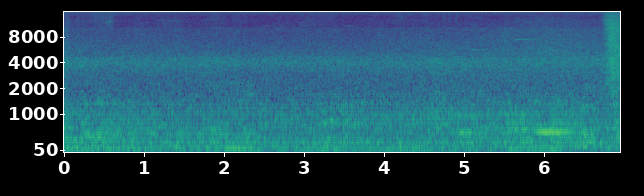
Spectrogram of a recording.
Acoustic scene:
cafe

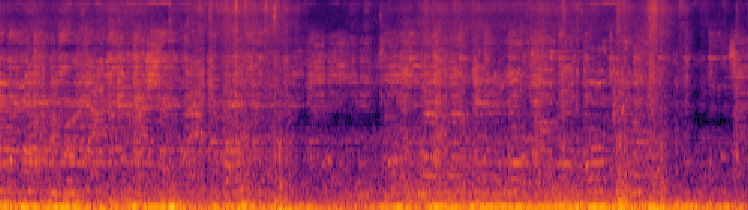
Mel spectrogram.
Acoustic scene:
car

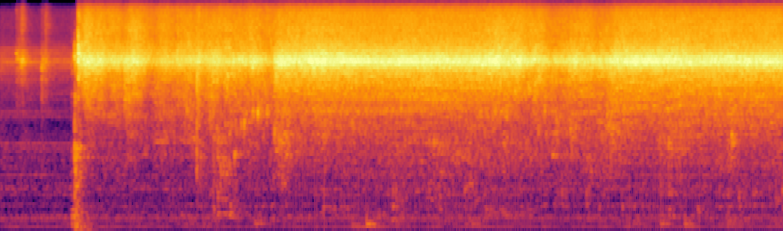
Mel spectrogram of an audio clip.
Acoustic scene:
restroom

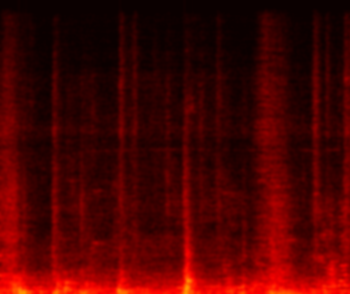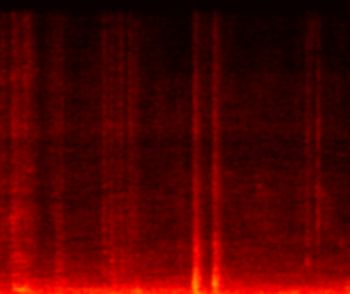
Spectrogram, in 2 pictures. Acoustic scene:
cafe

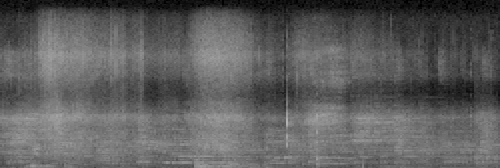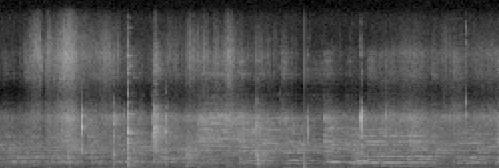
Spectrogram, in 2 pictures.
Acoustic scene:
restaurant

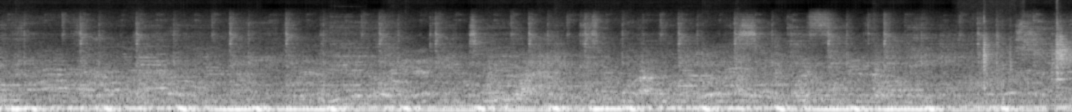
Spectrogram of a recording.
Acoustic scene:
cafe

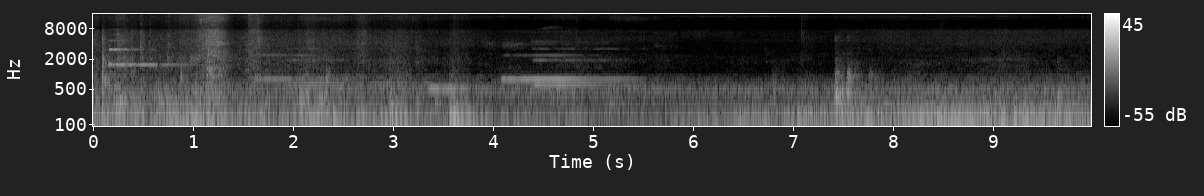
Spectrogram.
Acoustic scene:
elevator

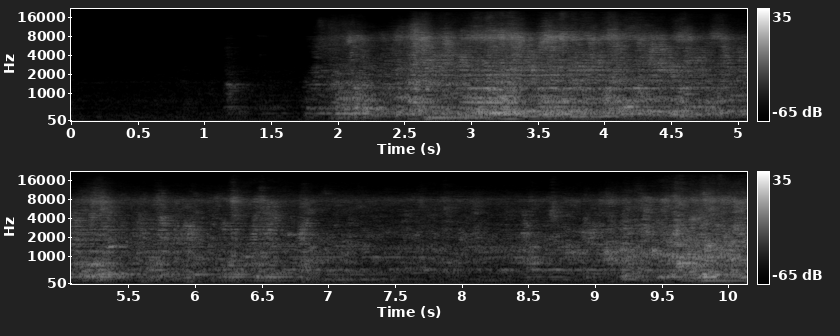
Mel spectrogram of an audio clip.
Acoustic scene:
restroom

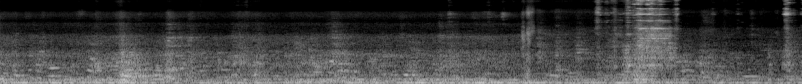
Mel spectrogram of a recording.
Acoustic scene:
restaurant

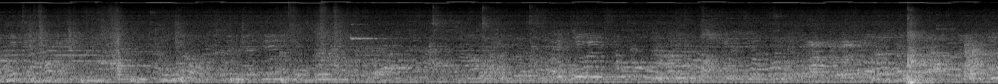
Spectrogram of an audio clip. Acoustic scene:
crowded indoor space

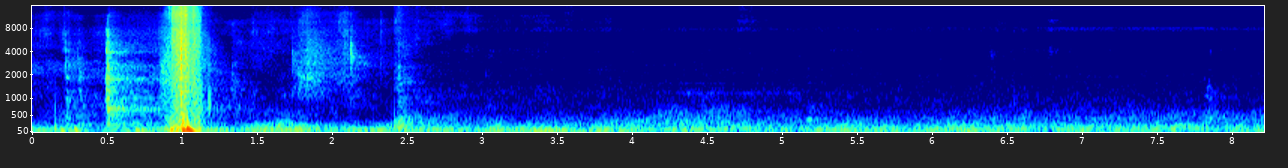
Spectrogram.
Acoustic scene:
elevator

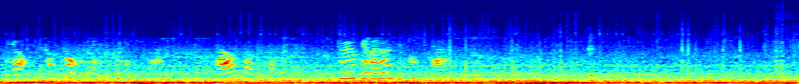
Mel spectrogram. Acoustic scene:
bus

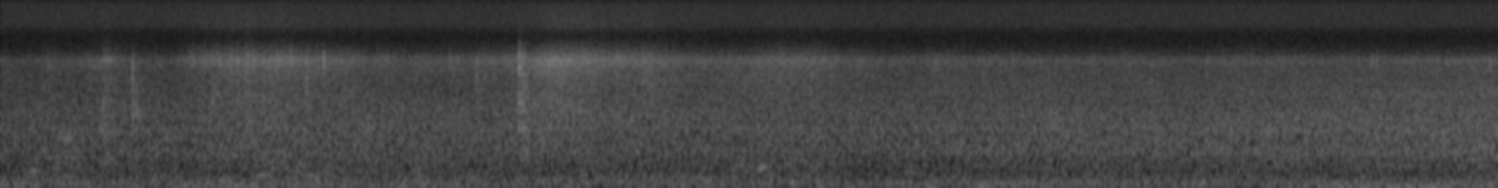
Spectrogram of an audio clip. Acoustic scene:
residential area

